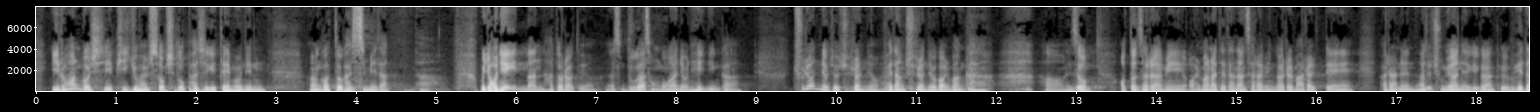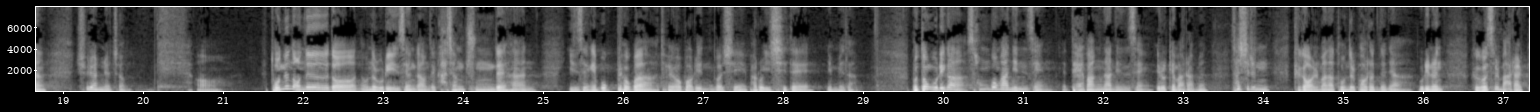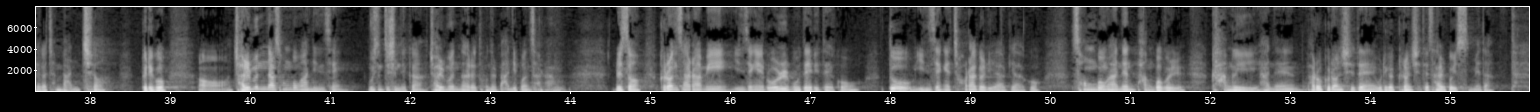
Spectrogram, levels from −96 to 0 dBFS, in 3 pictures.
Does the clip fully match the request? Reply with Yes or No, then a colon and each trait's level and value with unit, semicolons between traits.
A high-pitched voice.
No: low, 125 Hz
